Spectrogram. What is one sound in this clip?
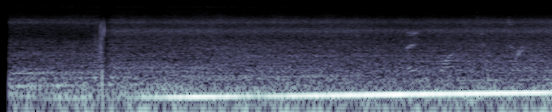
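A car engine hums steadily, rising slightly in pitch.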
